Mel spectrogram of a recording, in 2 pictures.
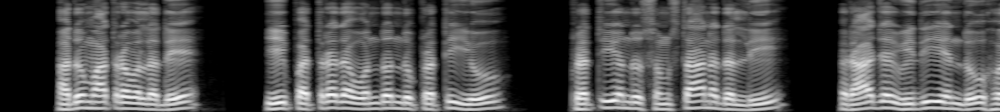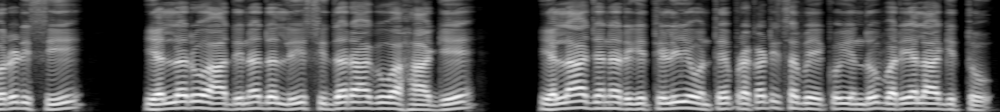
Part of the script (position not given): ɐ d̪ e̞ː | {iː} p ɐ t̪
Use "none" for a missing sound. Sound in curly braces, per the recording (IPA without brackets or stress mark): iː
